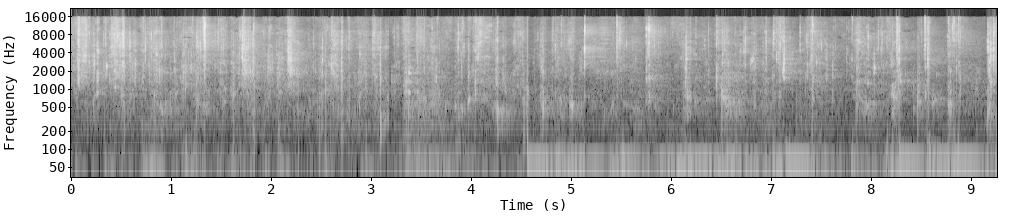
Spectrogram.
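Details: Lucky, a two-and-a-half-year-old male English-type Labrador Retriever, eating a meal in close-up: wet, crunchy chewing and lapping noises in irregular bursts, with occasional louder low thumps.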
